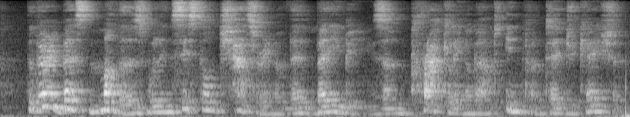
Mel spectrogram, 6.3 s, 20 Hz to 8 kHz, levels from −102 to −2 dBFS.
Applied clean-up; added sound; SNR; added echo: none; Water; 20 dB; reverberation time 0.3 s.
